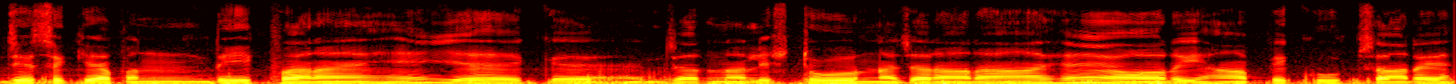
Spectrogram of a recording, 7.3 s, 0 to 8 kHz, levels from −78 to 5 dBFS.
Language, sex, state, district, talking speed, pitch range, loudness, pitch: Hindi, male, Uttar Pradesh, Deoria, 175 wpm, 125-130 Hz, -17 LUFS, 130 Hz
